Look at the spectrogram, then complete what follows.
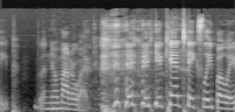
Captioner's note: laughs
